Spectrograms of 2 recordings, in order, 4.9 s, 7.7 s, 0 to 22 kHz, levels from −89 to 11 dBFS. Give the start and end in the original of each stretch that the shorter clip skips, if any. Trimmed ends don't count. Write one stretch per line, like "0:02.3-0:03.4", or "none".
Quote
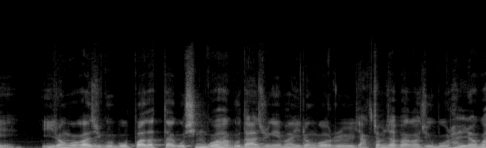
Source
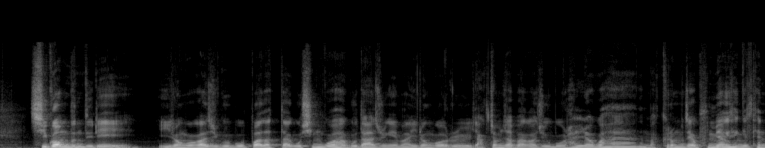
none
